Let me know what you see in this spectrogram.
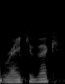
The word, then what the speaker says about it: Reykjavik: How the hell do you pronounce the capital of Iceland? – Reykjavik. – Is that how you say it? Okay.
